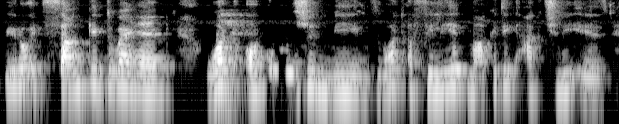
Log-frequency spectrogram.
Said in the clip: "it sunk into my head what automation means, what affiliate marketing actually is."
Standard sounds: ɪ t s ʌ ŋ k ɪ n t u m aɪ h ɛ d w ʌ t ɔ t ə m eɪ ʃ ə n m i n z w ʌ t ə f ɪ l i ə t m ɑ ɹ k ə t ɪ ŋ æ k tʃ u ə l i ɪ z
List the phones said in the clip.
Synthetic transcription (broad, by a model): ɪ t s ʌ ŋ k ɪ n t u m aɪ h ɛ d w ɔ t ɔ t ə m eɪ ʃ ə n m i n z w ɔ t ə f ɪ l i ə t m ɑ ɹ k ə t ɪ ŋ æ k tʃ u ə l i ɪ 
